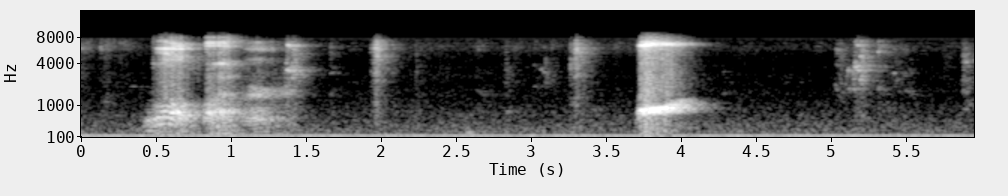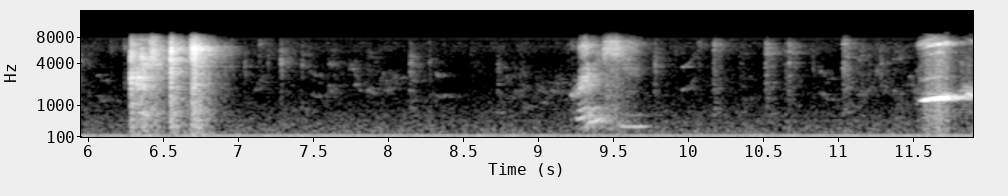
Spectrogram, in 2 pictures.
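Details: A pet Congo African grey parrot talking indoors, known to say phrases like "I love you", "hi bird" and "step up"; scattered short whistled and voice-like syllables with pauses, over a steady low hum.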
